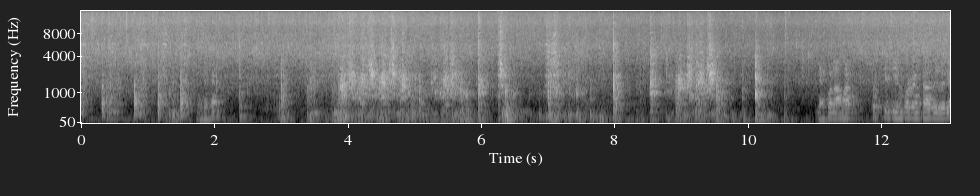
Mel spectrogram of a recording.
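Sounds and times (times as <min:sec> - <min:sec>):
onions sizzling in oil: 0:00.0 - 0:13.0
spatula scraping a pan: 0:03.2 - 0:10.6.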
